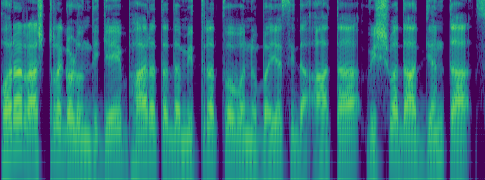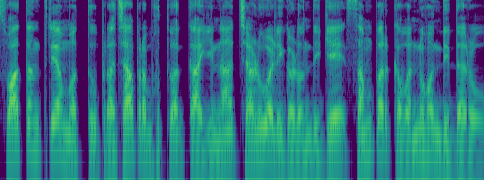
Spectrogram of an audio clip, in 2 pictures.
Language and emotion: Kannada, neutral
